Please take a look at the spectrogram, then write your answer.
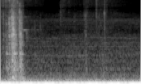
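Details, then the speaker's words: Flooded Bentley with cloned immobilizer module: steady, even low rumble continues without dying or stumbling after shut-off, engine run-on until something is pulled. "look it's still running it's still running because look let me pull that there it goes"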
